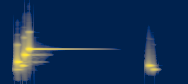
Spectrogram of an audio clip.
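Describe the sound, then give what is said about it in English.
A Tinder dating app message notification chime on a phone: a quick bubbly cluster of plucked tones that rings out and fades, followed about a second later by a single short blip. Clear, with no talking. “I started to have fun, and I realized that part of that fun had to do with the sounds I was hearing.”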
